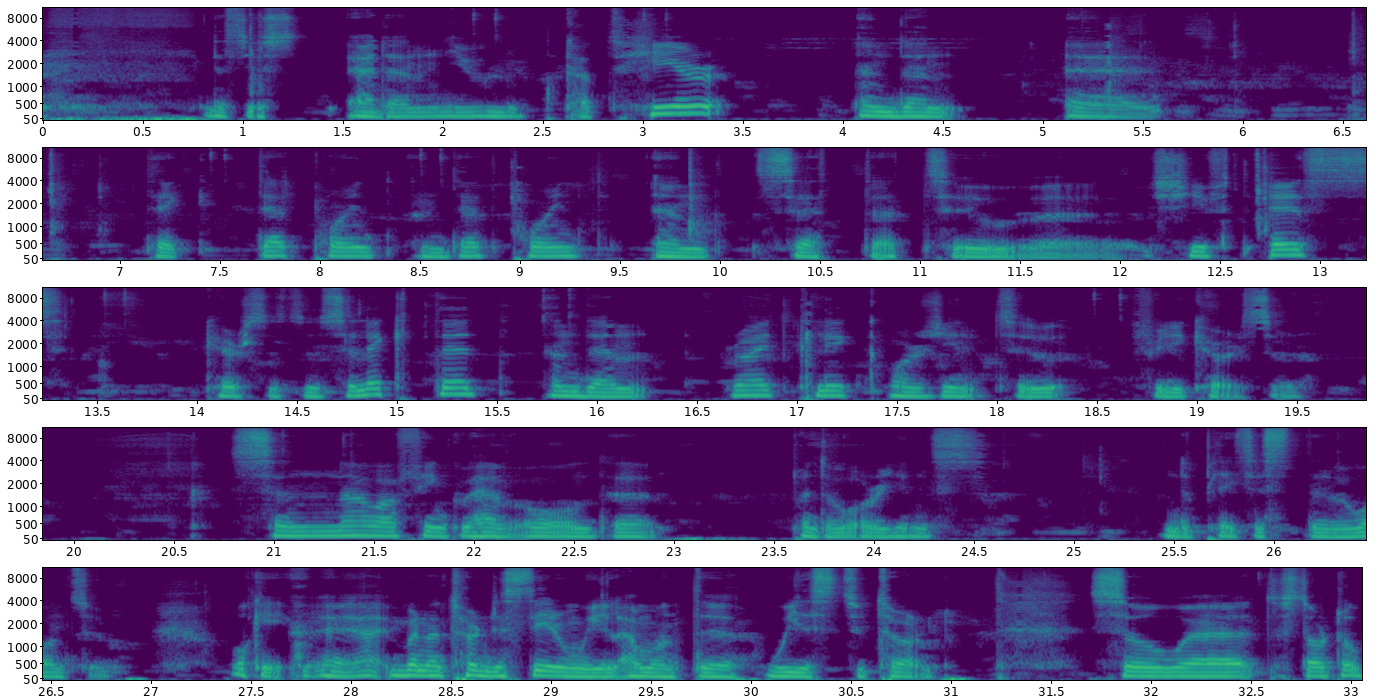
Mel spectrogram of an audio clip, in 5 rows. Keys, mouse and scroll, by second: 0.8 ctrl+r, 5.1 Tab, 5.7 Tab, 6.5 1, 7.4 click, 8.4 shift+click, 12.5 shift+s, 14.9 Tab, 15.6-19.9 right drag, 19.9-20.4 scroll down 1, 20.4-21.5 middle drag, 21.5-21.9 scroll down 2, 21.9-24.0 middle drag, 24.0-24.6 scroll up 2, 24.6-27.6 shift+middle drag.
